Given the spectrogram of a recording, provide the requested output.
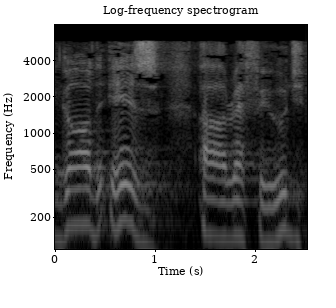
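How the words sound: The stress falls on the word is. It expresses triumphant certainty and confidence. "emphasizing the second"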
